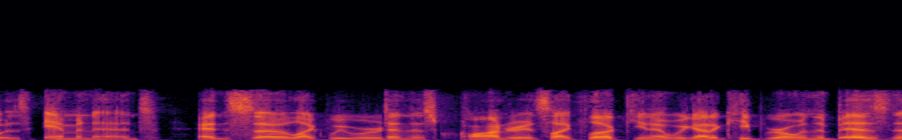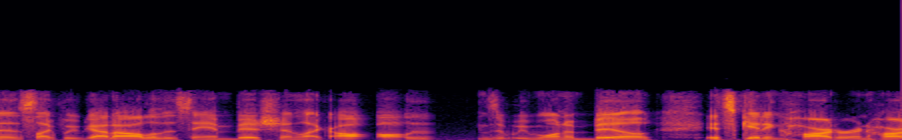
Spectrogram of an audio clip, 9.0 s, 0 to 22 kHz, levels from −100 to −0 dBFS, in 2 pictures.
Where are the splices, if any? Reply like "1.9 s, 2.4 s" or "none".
1.9 s

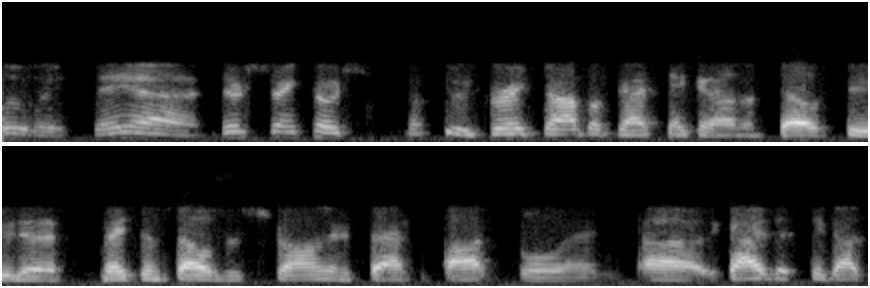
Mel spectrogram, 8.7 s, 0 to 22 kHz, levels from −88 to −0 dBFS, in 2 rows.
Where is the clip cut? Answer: 1.0 s, 3.1 s, 4.7 s

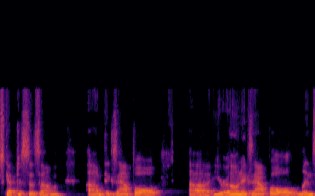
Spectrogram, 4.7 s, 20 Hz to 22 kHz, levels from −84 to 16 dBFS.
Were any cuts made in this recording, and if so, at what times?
1.6 s

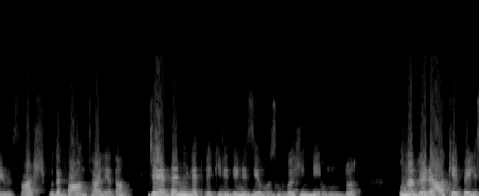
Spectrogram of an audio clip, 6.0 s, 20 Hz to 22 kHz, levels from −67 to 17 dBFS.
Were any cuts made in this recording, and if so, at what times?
1.8 s, 3.4 s, 4.0 s

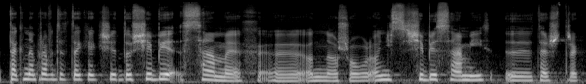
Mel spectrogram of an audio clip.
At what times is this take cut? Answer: 1.2 s, 3.9 s

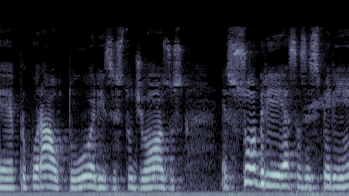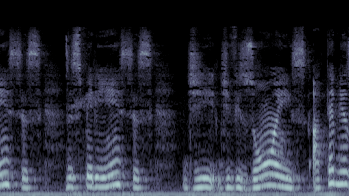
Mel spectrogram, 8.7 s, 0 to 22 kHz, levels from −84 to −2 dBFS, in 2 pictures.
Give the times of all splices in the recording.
5.2 s

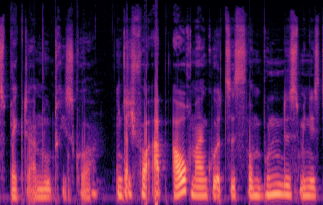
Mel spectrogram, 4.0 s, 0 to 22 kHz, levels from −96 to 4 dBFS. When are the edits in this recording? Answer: 1.6 s, 2.4 s, 3.0 s

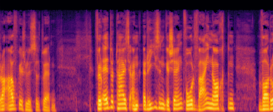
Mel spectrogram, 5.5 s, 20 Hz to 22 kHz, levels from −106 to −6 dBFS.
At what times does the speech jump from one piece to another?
2.0 s, 2.6 s, 3.7 s

